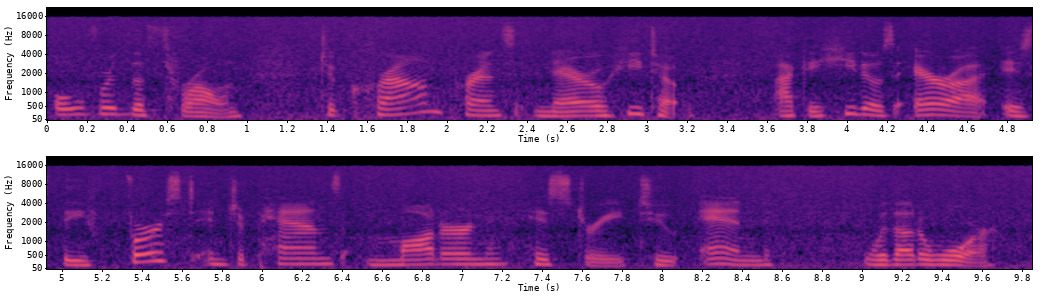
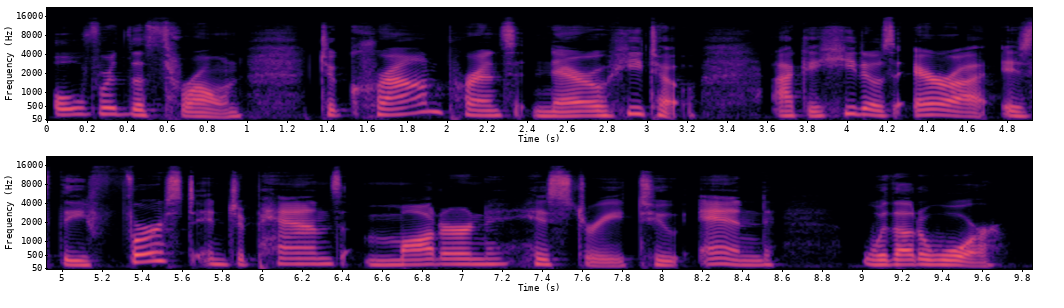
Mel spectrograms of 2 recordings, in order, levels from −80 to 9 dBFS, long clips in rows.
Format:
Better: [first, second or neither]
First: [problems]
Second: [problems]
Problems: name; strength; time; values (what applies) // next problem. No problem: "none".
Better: second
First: hiss; loud; throughout; 7 dB below the speech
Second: none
